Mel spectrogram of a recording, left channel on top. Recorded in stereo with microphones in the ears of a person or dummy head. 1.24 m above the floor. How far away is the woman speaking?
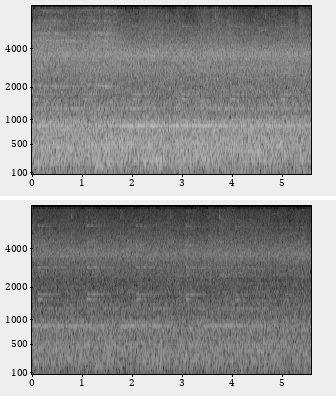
I don't hear a woman speaking.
